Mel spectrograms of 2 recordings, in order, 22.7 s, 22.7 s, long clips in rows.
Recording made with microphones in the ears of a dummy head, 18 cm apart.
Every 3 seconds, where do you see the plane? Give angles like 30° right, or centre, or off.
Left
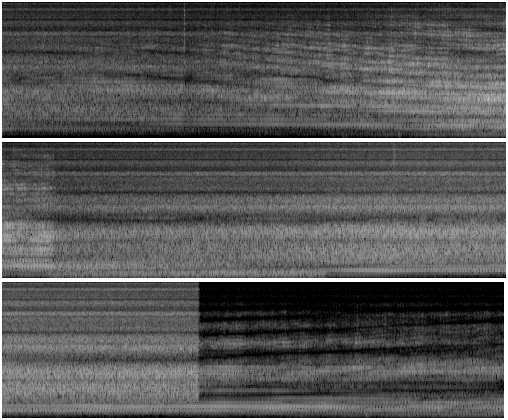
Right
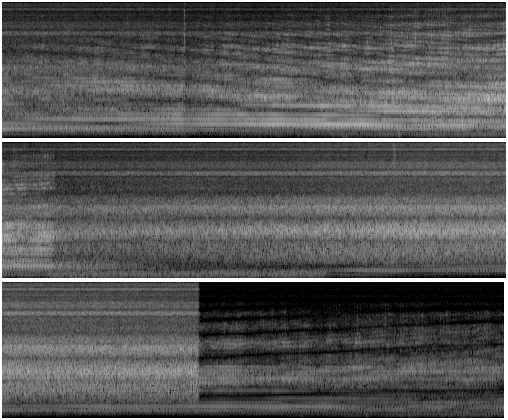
70° right, 50° right, centre, 40° left, 60° left, 60° left, 70° left, 70° left.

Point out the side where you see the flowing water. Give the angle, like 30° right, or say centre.
20° left.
